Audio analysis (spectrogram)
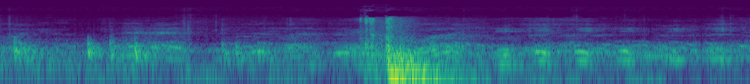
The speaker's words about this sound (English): Here we are. Go on in. This looks like an office. It is an office. It's Jack Hammer's office. Step inside, I'll shut the door.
